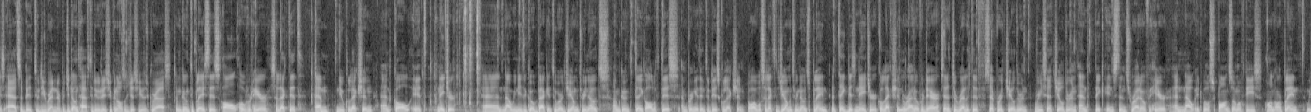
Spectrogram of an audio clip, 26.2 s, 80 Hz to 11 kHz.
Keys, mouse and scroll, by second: 0.2 middle click, 0.7 shift+middle drag, 1.4 s, 2.8 g, 3.5 s, 4.2-4.5 middle drag, 4.6 shift+click, 6.2 m, 9.6 KP_0, 10.0 click, 10.5 click, 12.6 shift+right click, 16.1 click, 16.8 click, 18.3 ctrl+s, 18.5 click, 19.6 click, 20.5 click, 21.6 click.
